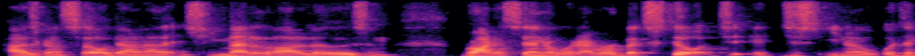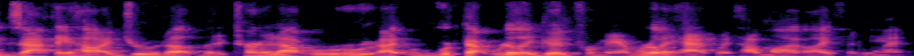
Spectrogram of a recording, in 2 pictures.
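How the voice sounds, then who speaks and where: A man hosting a livestream, asking questions and talking in quick, loose, repetitive phrases. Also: mid-range voice. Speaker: livestream host. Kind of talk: casual livestream chat.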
